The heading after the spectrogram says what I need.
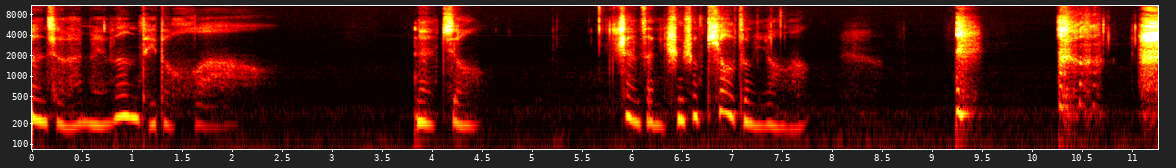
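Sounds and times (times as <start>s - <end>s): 
speech: 0.2s - 2.1s, 3.8s - 4.6s, 5.8s - 7.8s, 9.2s - 9.5s
person coughing: 10.3s - 10.8s.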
